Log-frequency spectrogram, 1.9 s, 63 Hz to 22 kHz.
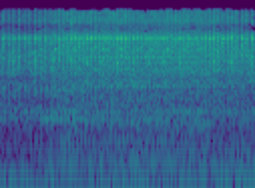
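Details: Mitsubishi L300 FB diesel after repair of clutch-pedal noise and pressure plate causing hard shifting: steady low idle with even beat, no squeal or rattle from clutch area; noise gone.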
